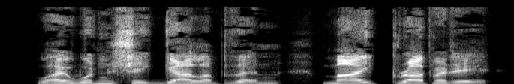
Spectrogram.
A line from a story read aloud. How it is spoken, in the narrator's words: shouted Mikolka, with bloodshot eyes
